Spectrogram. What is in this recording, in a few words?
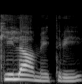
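"kilometers", English; iOS 4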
